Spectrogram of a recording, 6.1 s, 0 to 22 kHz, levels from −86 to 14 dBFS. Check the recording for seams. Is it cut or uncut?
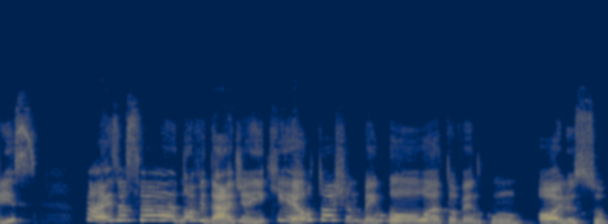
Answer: uncut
